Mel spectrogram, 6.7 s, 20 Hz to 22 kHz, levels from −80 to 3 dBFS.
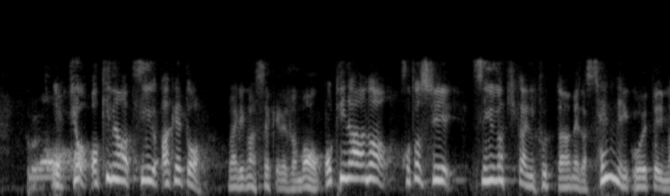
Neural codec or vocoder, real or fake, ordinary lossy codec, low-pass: codec, 24 kHz, 1.5 kbps, HILCodec; fake; Opus, 24 kbps; 7.2 kHz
